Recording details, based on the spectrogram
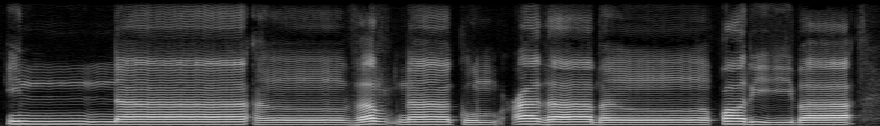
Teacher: we got nun mushaddada gunna, we got ikhfa, we got a raw full mouth, we got ayn from the middle of the throat, we got qaf full mouth, we got raw empty mouth.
